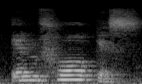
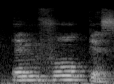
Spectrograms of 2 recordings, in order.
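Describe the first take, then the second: The two takes are said the same way.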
